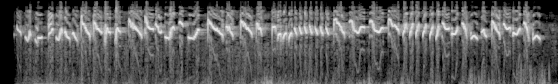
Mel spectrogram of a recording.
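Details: Oriental white-eye in vigorous, nonstop song: a rapid stream of high, thin chirps and twittering notes, swooping up and down in quick succession with hardly a pause over about eight seconds.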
